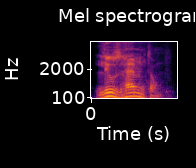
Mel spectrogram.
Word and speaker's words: Lewis Hamilton: A pronúncia em inglês, Lewis Hamilton. Que eu gosto muito de Fórmula 1, né? E é assim que fala.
